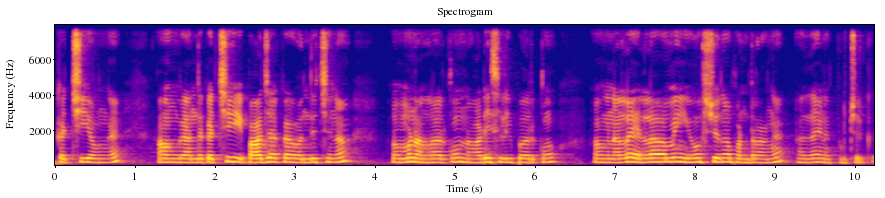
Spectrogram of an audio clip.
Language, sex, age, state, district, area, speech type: Tamil, female, 30-45, Tamil Nadu, Salem, urban, spontaneous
